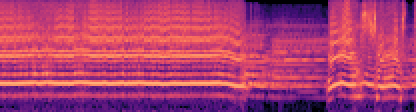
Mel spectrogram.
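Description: A singer's voice through a stage PA, holding one long high note with a slight waver that ends about two and a half seconds in. After a short quieter gap, a new sung phrase with a bending melody begins near the end.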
